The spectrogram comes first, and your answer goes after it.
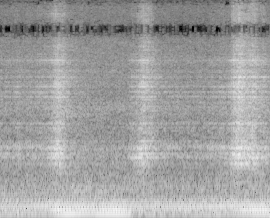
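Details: Late-model Toyota Tacoma in gear, loaded with foot on brake: a tinny metallic rattle in bursts about once a second from the catalytic converter heat shield.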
